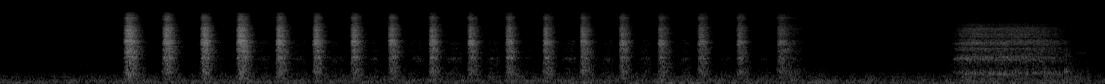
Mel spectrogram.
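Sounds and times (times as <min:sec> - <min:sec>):
deep breathing exercise, inhaling and exhaling: 0:01.2 - 0:08.2, 0:09.5 - 0:11.0.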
